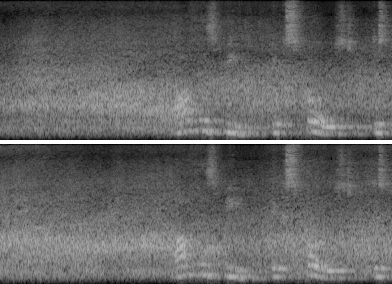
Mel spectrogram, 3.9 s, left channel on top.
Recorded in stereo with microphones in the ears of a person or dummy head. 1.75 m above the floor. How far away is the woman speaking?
About 1.3 m.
